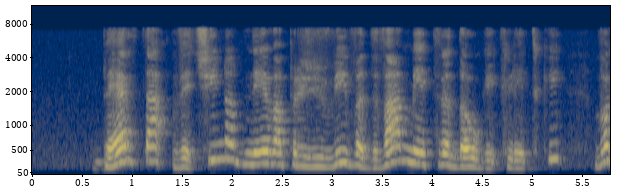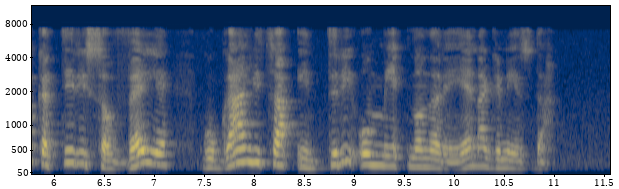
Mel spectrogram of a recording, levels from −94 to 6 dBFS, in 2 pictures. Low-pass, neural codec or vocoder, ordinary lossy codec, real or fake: 7.2 kHz; none; none; real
